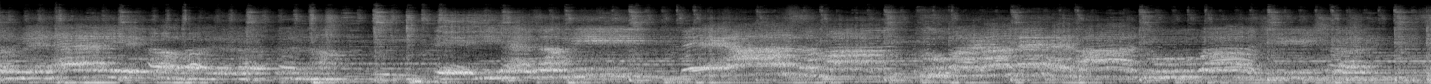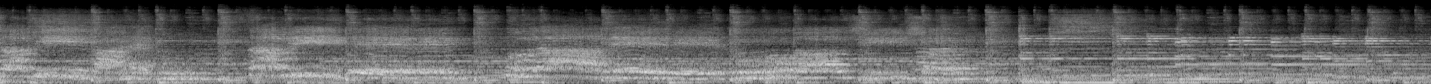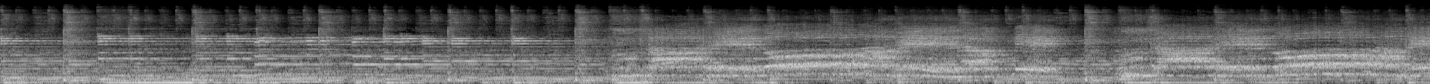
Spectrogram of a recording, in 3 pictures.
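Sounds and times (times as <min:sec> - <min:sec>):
group of voices singing: 0:00.0 - 0:24.7, 0:34.6 - 0:42.9
instrumental accompaniment: 0:00.0 - 0:42.9.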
